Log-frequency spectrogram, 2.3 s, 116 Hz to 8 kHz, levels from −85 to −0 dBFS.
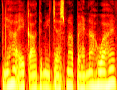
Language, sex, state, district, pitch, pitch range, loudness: Hindi, male, Jharkhand, Ranchi, 130 Hz, 120-140 Hz, -14 LUFS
